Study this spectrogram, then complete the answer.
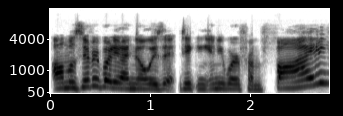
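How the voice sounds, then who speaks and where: Her tone animated, a woman speaks at a fairly quick pace in a fairly high pitch. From Canada. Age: 60s. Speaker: health food company founder. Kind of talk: interview.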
